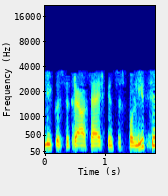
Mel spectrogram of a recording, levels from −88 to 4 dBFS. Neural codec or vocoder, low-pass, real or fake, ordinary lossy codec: none; 3.6 kHz; real; MP3, 24 kbps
